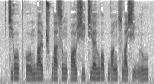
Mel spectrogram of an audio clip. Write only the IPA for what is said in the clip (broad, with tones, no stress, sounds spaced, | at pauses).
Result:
t͡ɕ j o˥ ʊ̯ pʰ o˧˥ ʊ̯ m w a˥ ɪ̯ ʈ͡ʂʰ w ä˥ s ʊ˥ ŋ p ɑ˧˥ ʊ̯ ɕ i˧˥ t͡ɕ j ɛ˥ l w ɔ˥ p w ɑ˧˥ ŋ s w ä˧˥ ɕ ḭ˨˩ ŋ l u˥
